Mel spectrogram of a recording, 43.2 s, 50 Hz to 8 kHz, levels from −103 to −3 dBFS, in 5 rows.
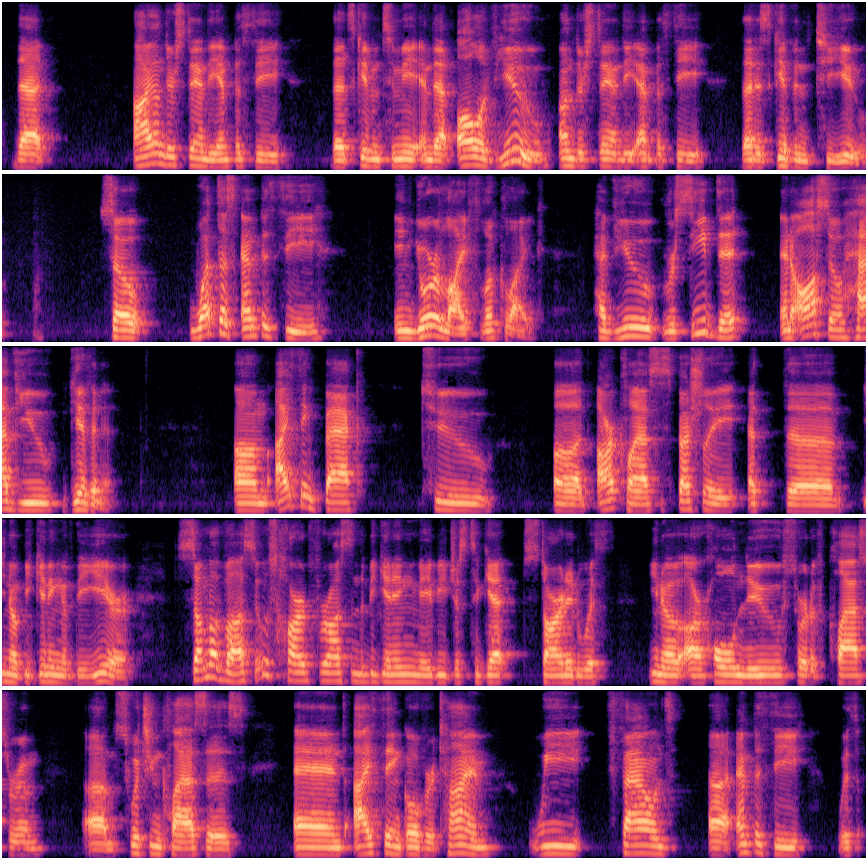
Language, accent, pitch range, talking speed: English, American, 115-135 Hz, 135 wpm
